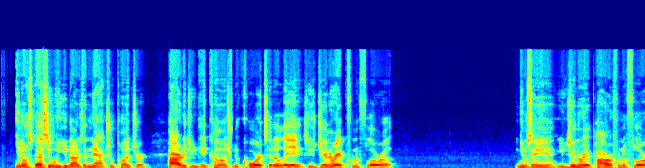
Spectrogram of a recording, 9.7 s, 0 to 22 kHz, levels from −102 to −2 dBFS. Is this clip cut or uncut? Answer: cut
